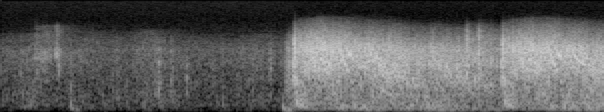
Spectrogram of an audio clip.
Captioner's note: gunshots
